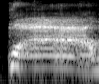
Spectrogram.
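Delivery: loud, high "bah" cry; triggered outburst. Retold or imitated. Imitating the friend suddenly going off, triggered outburst. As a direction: imitate a sudden agitated squawk. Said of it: "it just really agitated. It triggered".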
